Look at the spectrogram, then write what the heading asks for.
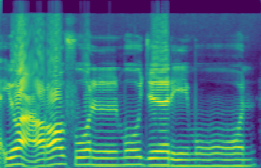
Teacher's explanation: alif lam qamariah yaitu alif lam yang dia dibaca dengan jelas suara lamnya dan dia ada tanda di atas huruf lam tanda seperti ini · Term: alif lam qamariyah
